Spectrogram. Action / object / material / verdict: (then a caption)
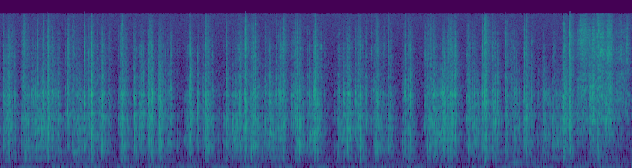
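tap / inflated latex balloon animal / latex rubber / none. A pink latex balloon dog, inflated and hollow, has its legs tapped and scratched by long nails. Dense, quick, dry taps mix with crinkly rubbing and squeaky scratches, with brief bright clicks that die away almost at once. The rhythm stays busy and steady throughout.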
